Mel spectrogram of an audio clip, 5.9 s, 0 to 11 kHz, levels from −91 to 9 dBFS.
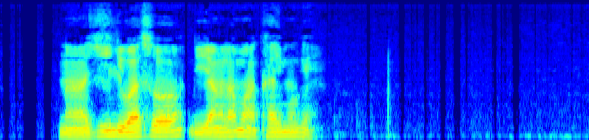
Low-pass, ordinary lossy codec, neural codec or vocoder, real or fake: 9.9 kHz; AAC, 64 kbps; vocoder, 48 kHz, 128 mel bands, Vocos; fake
